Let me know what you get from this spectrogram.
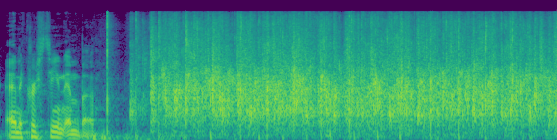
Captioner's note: audience applauding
